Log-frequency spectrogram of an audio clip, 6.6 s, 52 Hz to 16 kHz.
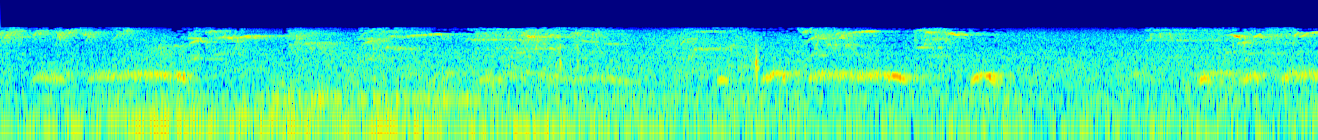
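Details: Spotted dove recorded 21 January 2017, low hoarse cooing phrases near the start and again later, amid a busy chorus of high chirps and twitters from other birds.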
